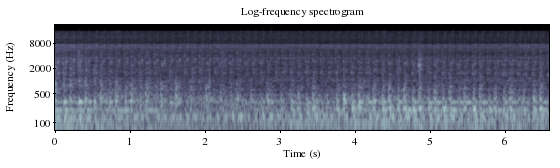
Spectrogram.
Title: fully automatic washing machine sound problem 🧐🛠️ #shortvideo #viral #trending #experttecnic 🛠️🧐🤸💪🔧🪛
